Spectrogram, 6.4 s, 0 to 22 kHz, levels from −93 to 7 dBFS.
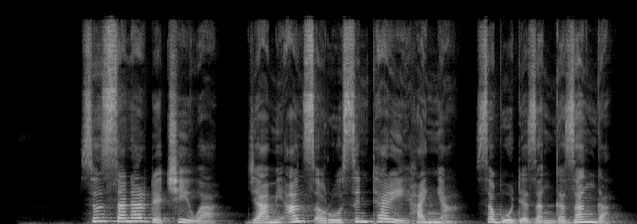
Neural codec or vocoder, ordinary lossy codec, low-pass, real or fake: vocoder, 48 kHz, 128 mel bands, Vocos; none; none; fake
